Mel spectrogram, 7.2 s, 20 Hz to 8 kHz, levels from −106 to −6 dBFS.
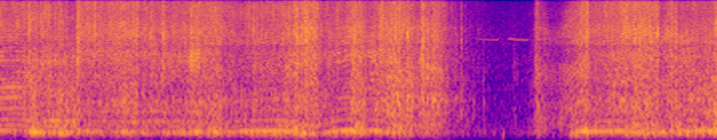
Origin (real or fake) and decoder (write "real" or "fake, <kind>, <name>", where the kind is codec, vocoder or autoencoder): real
